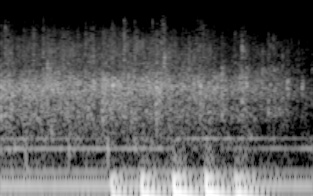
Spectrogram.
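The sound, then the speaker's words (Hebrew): An audience applauds steadily to welcome the next speaker, a broad wash of many hands clapping, while a low droning hum with rhythmic pulsing swells underneath partway through. “קבלו מלאות כפיים את הדובר הבא,”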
